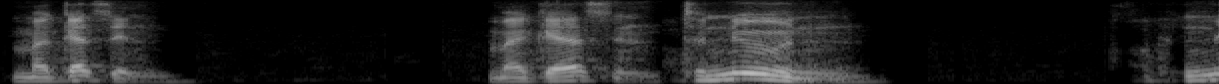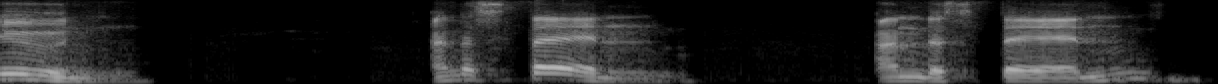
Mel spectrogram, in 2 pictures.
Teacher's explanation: the last three words here we are going to stress at the end of each word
